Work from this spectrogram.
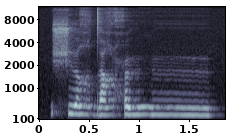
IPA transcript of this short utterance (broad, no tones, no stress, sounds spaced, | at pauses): ʃ ɨ ʁ d a ʁ ħ ʉ ɦ ʉː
